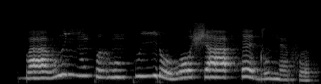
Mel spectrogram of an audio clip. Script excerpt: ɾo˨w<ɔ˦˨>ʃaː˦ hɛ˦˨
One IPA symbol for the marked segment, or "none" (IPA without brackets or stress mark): ɔ˦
